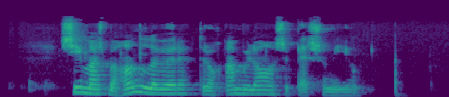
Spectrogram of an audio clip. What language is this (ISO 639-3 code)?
fry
